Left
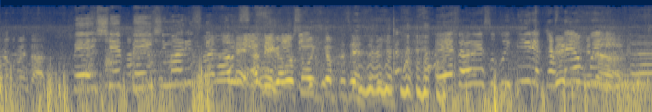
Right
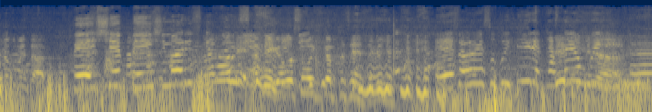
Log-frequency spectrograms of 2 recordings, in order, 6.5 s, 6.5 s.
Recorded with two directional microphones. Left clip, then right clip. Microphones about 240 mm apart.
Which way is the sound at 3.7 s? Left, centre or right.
Centre.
